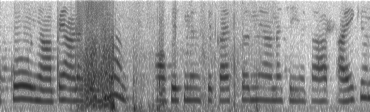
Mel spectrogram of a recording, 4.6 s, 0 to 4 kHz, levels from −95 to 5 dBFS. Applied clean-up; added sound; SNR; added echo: none; Zipper (clothing); 4 dB; none.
